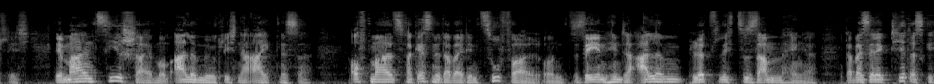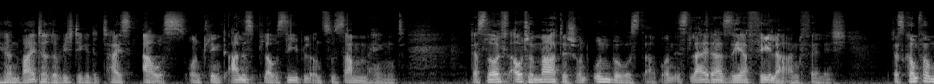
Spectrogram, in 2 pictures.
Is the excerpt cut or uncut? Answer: cut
